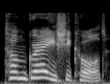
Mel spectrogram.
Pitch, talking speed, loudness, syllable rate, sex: 235 Hz, 220 wpm, -14 LUFS, 5.0 syllables/s, female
